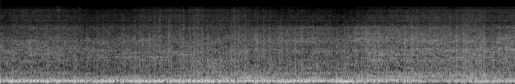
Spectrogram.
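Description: A lawn mower engine runs with a steady, rough drone.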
